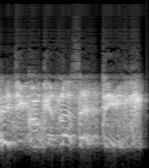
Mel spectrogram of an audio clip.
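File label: Hungarian aircraft destroyed mood high, speech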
